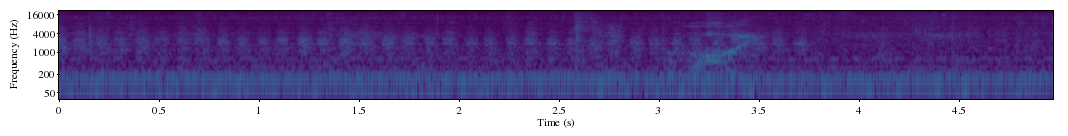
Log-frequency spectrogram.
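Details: Older German Shepherd losing rear-leg strength, with left cervical and hindquarter atrophy, pants with rapid rhythmic open-mouth breaths over steady room hum during a chiropractic atlas adjustment.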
